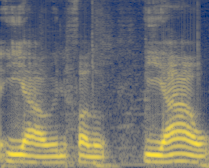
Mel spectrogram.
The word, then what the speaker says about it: Yauh: Ele falou e se pronuncia ial.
